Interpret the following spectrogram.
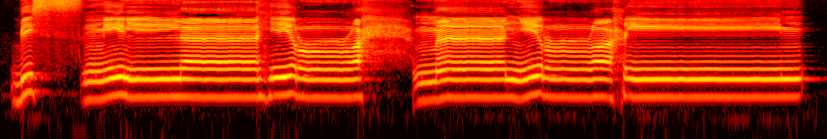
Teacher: В конце закрываем губы, завершаем голос, после завершения и переходим на следующую.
